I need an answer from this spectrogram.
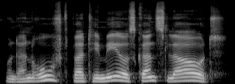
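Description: A man's voice: on the high side, measured pace, no room sound, clean studio sound. A man telling a Bible story to children, often stopping to ask them questions. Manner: asks the listening children questions.

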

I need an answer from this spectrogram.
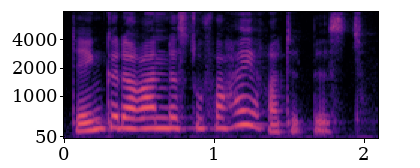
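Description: A woman reading a storybook, voicing a prim, self-assured female sparrow who lectures her husband in a patronizing, gently scolding way. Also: a little high, animated, moderate pace, voice pushed up. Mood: lecturing.

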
